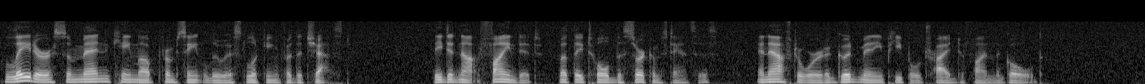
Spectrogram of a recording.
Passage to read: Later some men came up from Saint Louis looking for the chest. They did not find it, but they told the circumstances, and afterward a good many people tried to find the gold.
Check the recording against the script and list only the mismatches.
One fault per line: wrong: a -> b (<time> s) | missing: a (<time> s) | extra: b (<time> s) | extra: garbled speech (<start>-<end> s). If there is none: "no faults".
no faults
